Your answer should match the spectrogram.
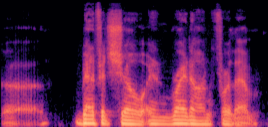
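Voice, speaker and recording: A man's voice: sits low, lively intonation, moderate pace, mellow, no echo, studio quality. A man co-hosting a casual live chat show, quizzing his partner on a song countdown in a laid-back, chummy way.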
